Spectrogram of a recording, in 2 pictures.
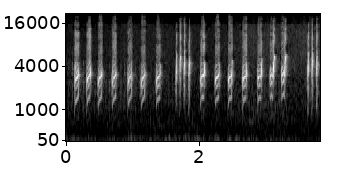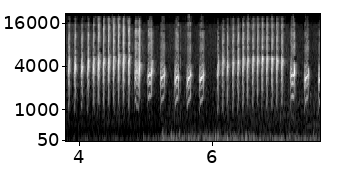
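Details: Alternating bouts of sharp, high, clipped notes and fast buzzy trills from a scarlet-backed flowerpecker, with a brief silence near the middle and low rumbling noise in the later part.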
